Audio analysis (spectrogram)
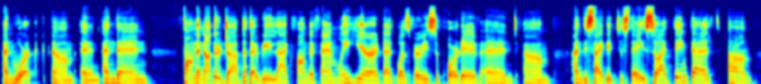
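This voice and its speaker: A woman's voice: sits low, steady tone, measured pace, a little mellow, clear, resonant tone. A woman giving a talk and taking questions at a club meeting, conversational, with many fillers and restarts. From Spain. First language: Spanish. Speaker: guest speaker. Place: meeting room.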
